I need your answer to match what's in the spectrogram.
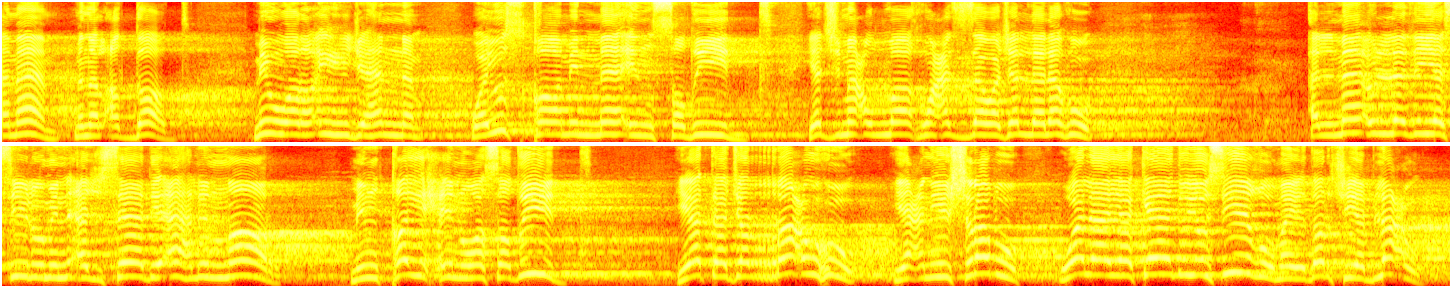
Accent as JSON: {"language": "Arabic", "country": "Egypt", "said": "اجعل بلدنا مصر بلدا آمنا مطمئنا"}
